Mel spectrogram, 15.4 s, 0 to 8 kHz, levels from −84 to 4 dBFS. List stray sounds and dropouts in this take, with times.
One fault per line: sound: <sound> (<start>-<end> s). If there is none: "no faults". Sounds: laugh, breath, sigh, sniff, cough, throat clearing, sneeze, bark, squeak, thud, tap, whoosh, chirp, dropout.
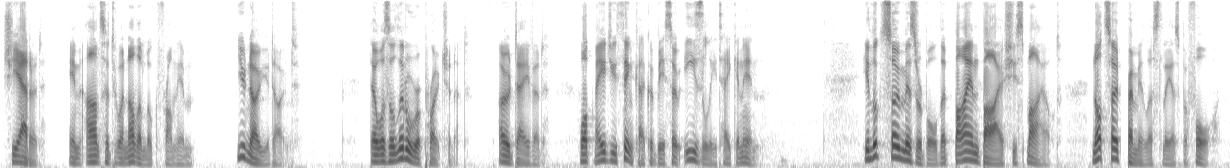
sound: dropout (14.0-14.1 s)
